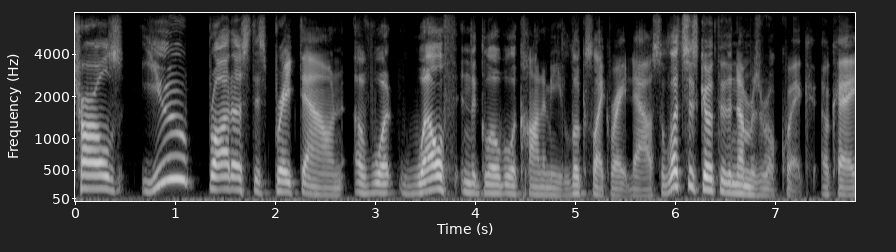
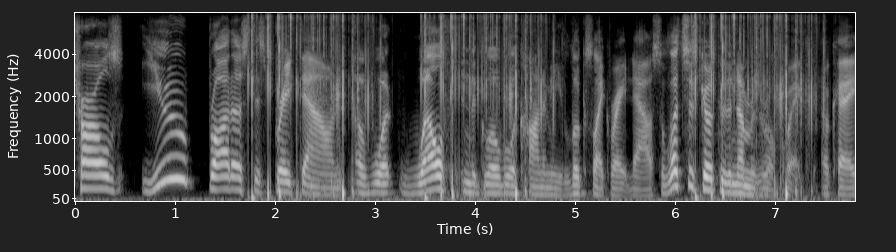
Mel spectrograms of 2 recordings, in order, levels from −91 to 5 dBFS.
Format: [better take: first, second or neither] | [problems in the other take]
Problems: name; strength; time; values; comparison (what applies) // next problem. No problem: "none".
first | background sound (Crushing); 6 dB below the speech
